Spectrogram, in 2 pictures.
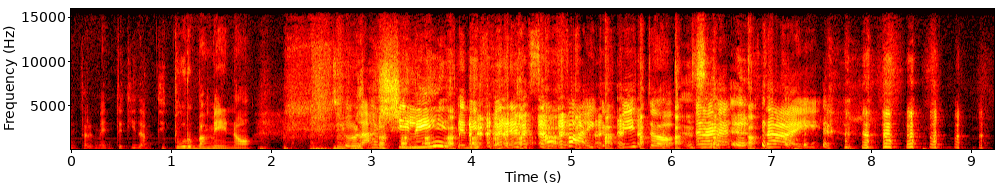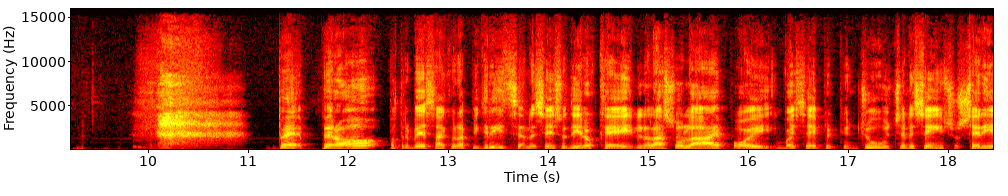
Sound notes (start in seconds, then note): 2.2 laughs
